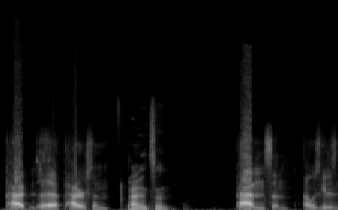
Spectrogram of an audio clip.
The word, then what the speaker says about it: Pattinson: I want Robert Patterson Pattinson. Pattinson. I always get his name wrong.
